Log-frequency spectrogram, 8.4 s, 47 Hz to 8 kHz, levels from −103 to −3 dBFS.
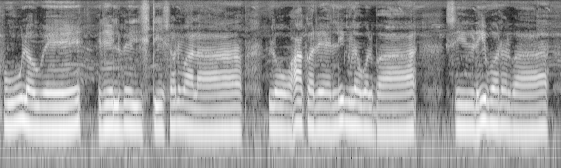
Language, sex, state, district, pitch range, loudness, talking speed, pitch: Bhojpuri, male, Uttar Pradesh, Deoria, 150-165 Hz, -14 LUFS, 90 wpm, 160 Hz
